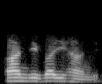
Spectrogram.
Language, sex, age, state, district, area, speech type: Punjabi, male, 30-45, Punjab, Kapurthala, urban, conversation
